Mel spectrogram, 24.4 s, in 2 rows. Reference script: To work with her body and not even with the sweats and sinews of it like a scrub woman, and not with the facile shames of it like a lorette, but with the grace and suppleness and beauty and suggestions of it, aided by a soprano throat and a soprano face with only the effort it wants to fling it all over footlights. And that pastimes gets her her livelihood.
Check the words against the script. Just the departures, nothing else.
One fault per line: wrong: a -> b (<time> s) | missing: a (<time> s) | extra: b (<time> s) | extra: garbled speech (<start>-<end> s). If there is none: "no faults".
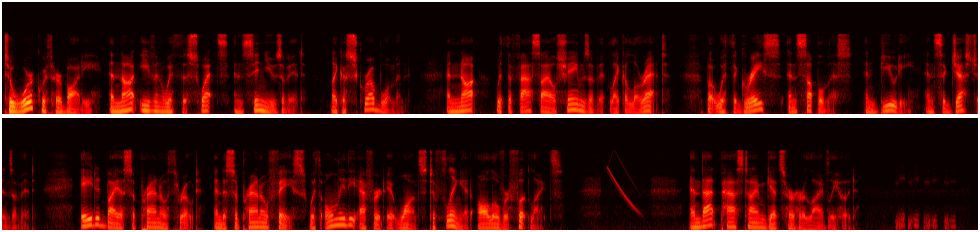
wrong: pastimes -> pastime (21.2 s)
